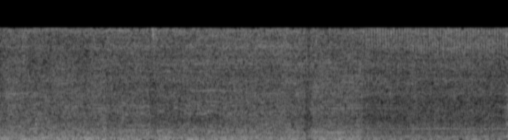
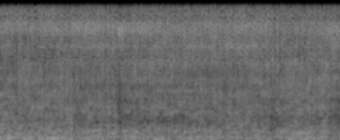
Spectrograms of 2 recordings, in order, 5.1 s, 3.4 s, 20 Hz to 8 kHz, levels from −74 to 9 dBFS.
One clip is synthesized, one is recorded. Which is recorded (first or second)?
first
